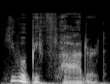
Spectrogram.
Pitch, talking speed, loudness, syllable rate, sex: 100 Hz, 215 wpm, -19 LUFS, 5.9 syllables/s, male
